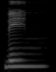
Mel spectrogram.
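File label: "lin", tone 2, pronunciation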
